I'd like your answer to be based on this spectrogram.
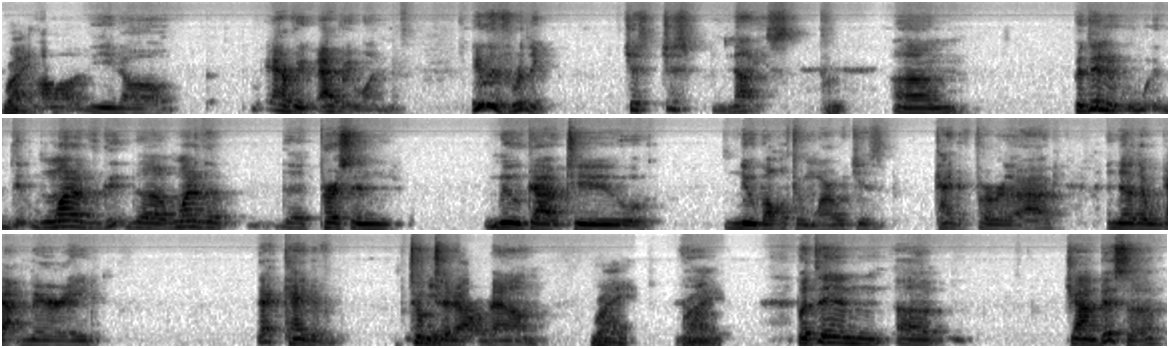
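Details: Aphasia in an adult man after a traumatic brain injury from a bicycle accident about four years earlier, with coma, followed by four years of recovery relearning to speak; trouble with words.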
